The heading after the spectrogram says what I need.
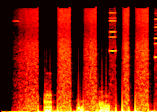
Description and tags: Tune in
Made on a Waldorf Q rack
interference, radio, static, synthesizer, waldorf, white-noise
